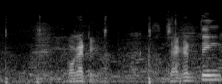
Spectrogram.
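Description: Short fragments of a voice amid a crowded press scrum, with one sharp knock about one and a half seconds in.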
